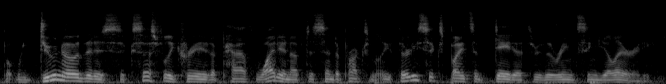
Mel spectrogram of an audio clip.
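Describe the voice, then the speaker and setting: A man's voice: medium pitch, expressive, fast, a little mellow, slight background noise. A man doing an acted reading of dialogue and narration from a visual novel game. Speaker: voice reader in a visual novel playthrough.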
